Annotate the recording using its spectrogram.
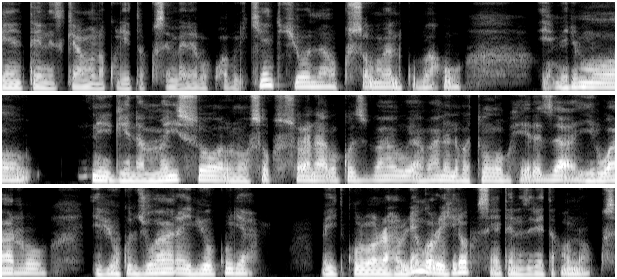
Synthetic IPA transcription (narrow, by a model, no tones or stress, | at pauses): eːntenizikiɾamunokuleːtoku̥se̞me̞ɾeɾwakwaβuliciːntu̥co̞ːnaoku̥so̞̰manikuβaho | emiɾimo̞ | niɡe̞ːndamumaiso̞nosoku̥su̥suɾanaaβako̞ziβaːβwe̞aβaːnaniβatuːŋɡo̞βuhe̞̰ɾe̞za̰eɾwaːɾiɾo̞ | eβjo̞ːkud͡ʒwaːɾaeβjo̞ːkulja | βakuɾoɾɾahaɾṵleːŋɡoɾuehiɾosḛːnteniziɾeːtamṵno̰ku̥se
